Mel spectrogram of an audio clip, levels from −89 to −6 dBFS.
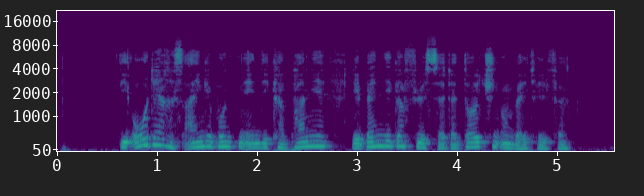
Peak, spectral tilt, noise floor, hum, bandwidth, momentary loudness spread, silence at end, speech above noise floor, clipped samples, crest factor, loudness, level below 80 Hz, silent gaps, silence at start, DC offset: -28 dBFS; -5 dB/octave; -76 dBFS; none; 11.5 kHz; 7 LU; 0.45 s; 30 dB; under 0.1%; 18 dB; -47 LUFS; -70 dBFS; none; 0.05 s; under 0.1%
